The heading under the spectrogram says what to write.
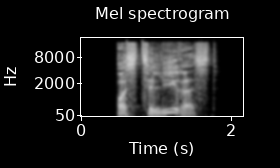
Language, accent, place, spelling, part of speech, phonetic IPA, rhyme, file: German, Germany, Berlin, oszillierest, verb, [ɔst͡sɪˈliːʁəst], -iːʁəst, De-oszillierest.ogg
- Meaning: second-person singular subjunctive I of oszillieren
